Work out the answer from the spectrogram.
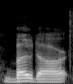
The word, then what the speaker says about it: Bois d'Arc: in a spell funny it's like I say boat our boat art or whatever it's spelled like bo Y EDA artists just type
